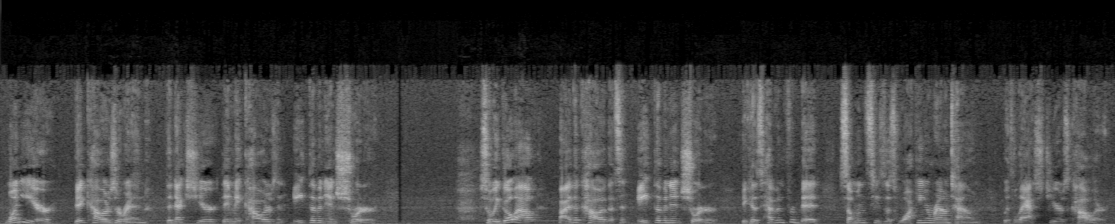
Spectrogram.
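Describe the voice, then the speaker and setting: A man with a sassy drag queen delivery reads a scripted comic story aloud, with deliberate, emphatic timing. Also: on the high side, lively intonation, pushed and bright, slight background noise, poor audio.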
